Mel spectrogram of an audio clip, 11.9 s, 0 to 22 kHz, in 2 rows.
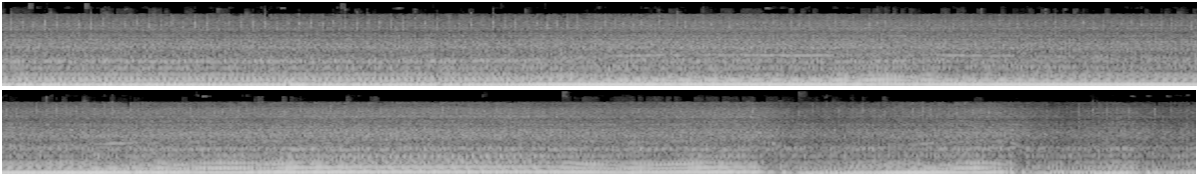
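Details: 2020 Yamaha R6 inline-four idling, then revving freely: a light, fast ticking rides over the engine note and follows the revs; cause not identified.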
